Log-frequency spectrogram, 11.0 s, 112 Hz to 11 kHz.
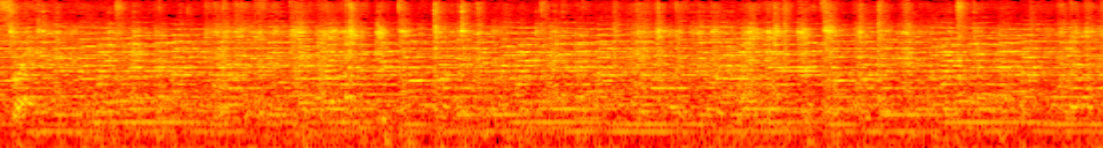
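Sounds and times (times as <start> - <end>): church bells ringing: 0.0 - 11.0.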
